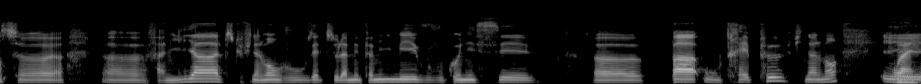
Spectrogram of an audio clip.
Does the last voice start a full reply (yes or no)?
no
